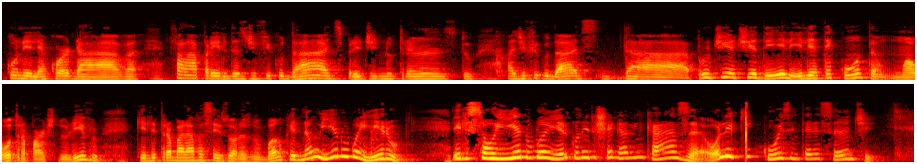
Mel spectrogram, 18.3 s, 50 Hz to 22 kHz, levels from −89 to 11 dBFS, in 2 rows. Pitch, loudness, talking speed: 145 Hz, -24 LUFS, 185 wpm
